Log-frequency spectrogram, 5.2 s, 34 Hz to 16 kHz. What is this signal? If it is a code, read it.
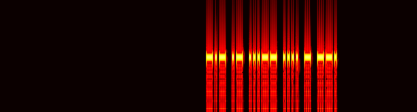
Morse code, heard as a keyed tone, about 46 wpm, 700 Hz. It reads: KA3HTG
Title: USA Call Signs - 6 Characters - Repeated 3x - 45wpm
